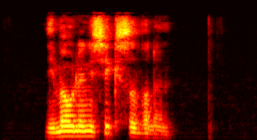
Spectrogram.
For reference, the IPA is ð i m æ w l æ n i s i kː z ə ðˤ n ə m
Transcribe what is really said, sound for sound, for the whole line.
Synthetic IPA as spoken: ð i m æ w l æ n i s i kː s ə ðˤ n ə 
